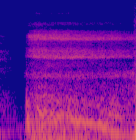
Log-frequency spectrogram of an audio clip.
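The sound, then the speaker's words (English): A slow breath drawn through the nose with the lungs filling and the throat slightly contracted, a steady rasping hiss that starts after a brief pause and holds loud and even for over two seconds. “you fill your lungs and you slightly contract your throat and you breathe through your nose. I'll see if I can do it on the mic. Like, can you hear that?”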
